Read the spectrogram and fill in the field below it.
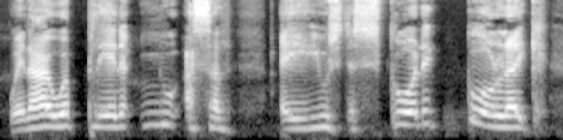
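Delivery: high Geordie footballer impression; Geordie accent. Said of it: "Gaz will come in and go".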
